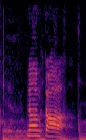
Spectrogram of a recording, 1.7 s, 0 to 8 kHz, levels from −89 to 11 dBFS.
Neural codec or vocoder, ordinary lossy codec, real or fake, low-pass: codec, 16 kHz, 2 kbps, FreqCodec, larger model; none; fake; none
